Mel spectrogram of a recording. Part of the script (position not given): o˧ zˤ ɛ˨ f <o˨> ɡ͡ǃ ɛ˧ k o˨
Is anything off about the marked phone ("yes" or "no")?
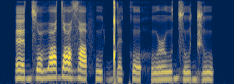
yes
